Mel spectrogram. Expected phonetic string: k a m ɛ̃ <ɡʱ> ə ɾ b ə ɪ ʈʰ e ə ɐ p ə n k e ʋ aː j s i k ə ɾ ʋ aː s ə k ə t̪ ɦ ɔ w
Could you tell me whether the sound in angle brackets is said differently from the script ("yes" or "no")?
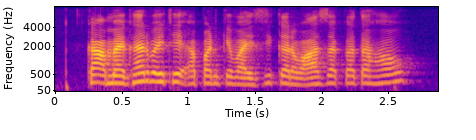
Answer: no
